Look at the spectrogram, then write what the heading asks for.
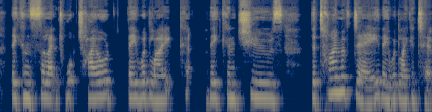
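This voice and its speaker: A woman's somewhat breathy, medium-pitched voice at a fairly slow pace, with fairly even intonation. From London, England. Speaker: parent program partner manager, former teacher. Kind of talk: interview, explaining an app.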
